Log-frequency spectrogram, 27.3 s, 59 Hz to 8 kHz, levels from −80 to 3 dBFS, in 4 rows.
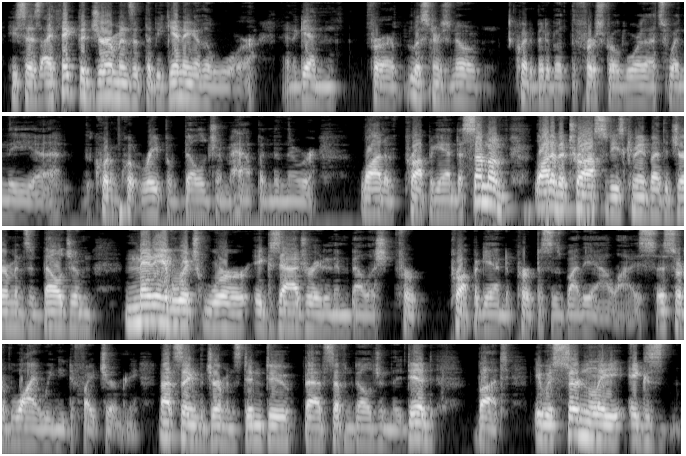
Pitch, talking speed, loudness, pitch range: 105 Hz, 210 wpm, -13 LUFS, 95-110 Hz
